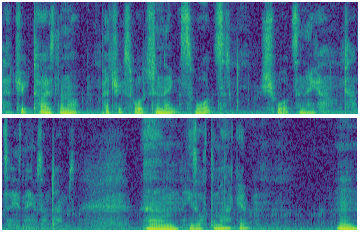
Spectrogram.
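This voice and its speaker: Soft-spoken delivery with an Australian accent at a moderate pace, with ordinary pitch variation, big swings in loudness, and long, frequent pauses. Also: man, medium pitch for a man. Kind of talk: ASMR magazine reading.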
